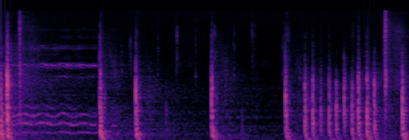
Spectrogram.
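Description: Flamenco dancer's shoes striking the stage floor: a few separate heel strikes, then a fast run of stamps in the last second. A held sung note fades out at the start.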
